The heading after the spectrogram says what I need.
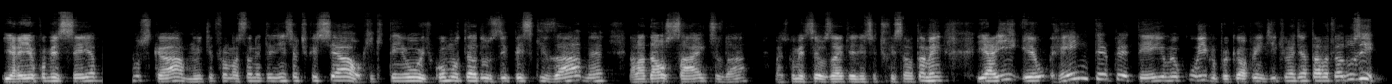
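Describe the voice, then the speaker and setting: Speaking fast in a slightly high voice, a middle-aged maintenance engineer from Brazil earnestly answers questions in a relaxed live interview. He strings ideas together loosely with repeated "então" and "né."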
